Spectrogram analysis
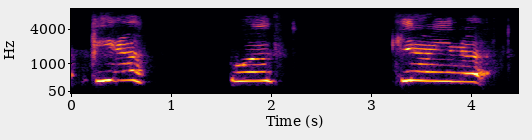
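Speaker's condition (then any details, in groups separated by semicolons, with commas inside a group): Cerebral palsy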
